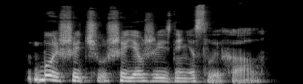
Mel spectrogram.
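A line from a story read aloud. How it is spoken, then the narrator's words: Grumbling with a smirk. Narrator (Russian): проворчал он и усмехнулся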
